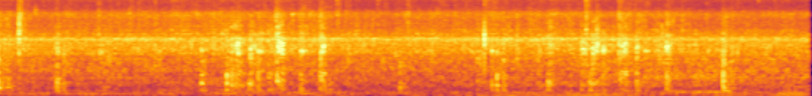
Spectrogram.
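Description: Aromatics (sliced onion, garlic, ginger, whole spices and curry leaves) sizzling in hot cooking oil, with scattered crackles and light clicks coming in loose clusters. The tumis is being fried until it turns fragrant, the base stage of a curry.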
